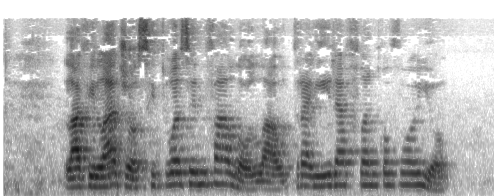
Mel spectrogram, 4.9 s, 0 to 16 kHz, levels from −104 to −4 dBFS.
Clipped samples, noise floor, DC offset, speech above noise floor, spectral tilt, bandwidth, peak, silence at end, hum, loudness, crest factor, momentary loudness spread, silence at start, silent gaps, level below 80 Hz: under 0.1%; -49 dBFS; under 0.1%; 26 dB; -2.5 dB/octave; 11.5 kHz; -4 dBFS; 0.45 s; none; -23 LUFS; 20 dB; 11 LU; 0.3 s; none; -64 dBFS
